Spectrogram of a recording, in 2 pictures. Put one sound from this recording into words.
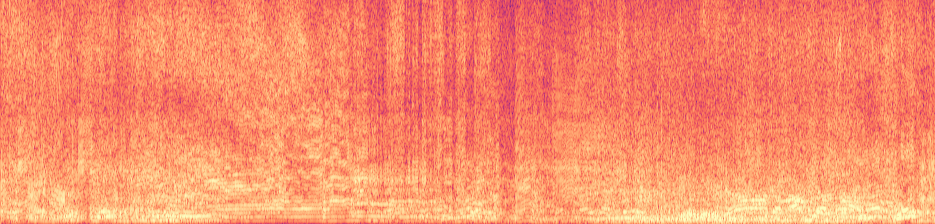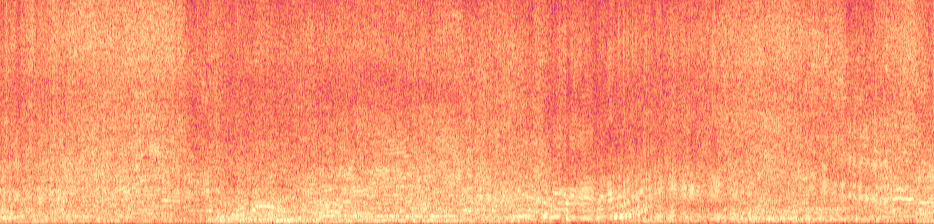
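Several dirt bikes rev hard as they race past.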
